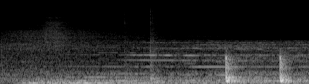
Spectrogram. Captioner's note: tapping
